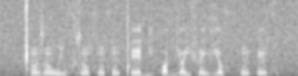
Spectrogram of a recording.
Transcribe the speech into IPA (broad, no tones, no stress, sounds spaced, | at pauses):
ǁ õ z õ w i xʷ z õ xʷ ẽ xʷ ĩ ǃ e bʲ u b ɒ bʲ ɒ j f ẽ vʲ ɒ xʷ kʷ ĩ ʔ ẽ xʷ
